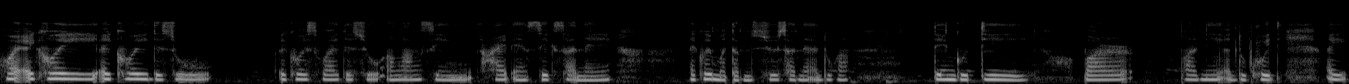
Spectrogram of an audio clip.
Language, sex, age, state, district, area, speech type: Manipuri, female, 18-30, Manipur, Chandel, rural, spontaneous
